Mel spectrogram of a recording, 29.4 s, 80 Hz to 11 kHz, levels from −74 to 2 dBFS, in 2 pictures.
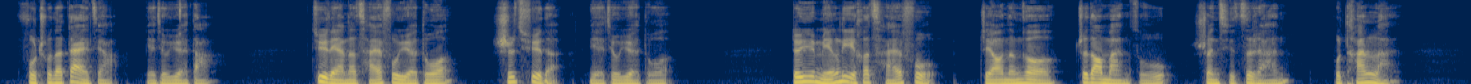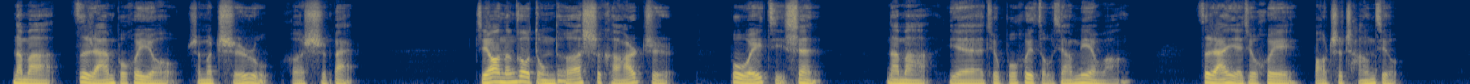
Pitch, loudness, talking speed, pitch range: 95 Hz, -18 LUFS, 190 characters per minute, 90-115 Hz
